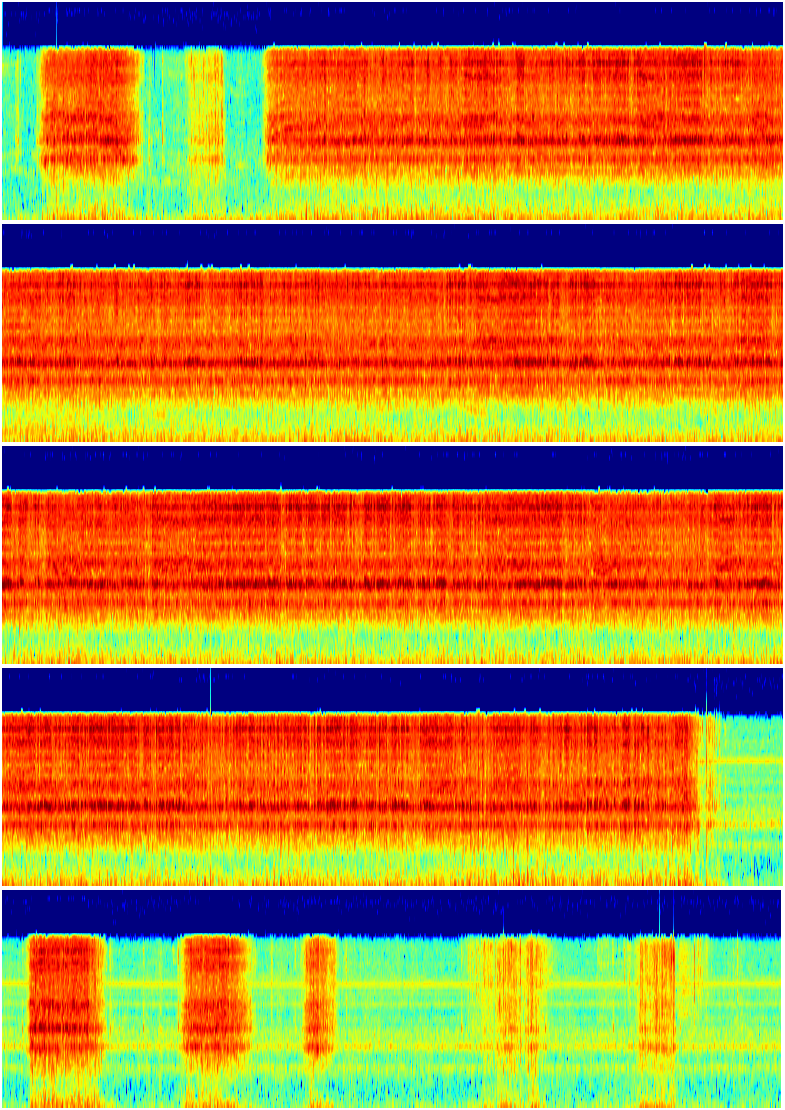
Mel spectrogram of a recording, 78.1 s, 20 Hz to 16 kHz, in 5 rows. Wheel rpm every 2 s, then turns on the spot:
100, 50, 70, 190, 200, 200, 200, 200, 200, 200, 200, 200, 200, 200, 200, 200, 200, 200, 200, 200, 200, 200, 200, 200, 210, 200, 200, 200, 210, 210, 80, 90, 40, 60, 10, 0, 10, 10, 10.
60-62 72-76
